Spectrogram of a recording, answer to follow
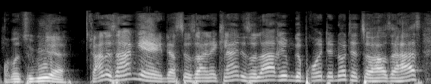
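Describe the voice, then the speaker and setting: A man playing a brash, crude loudmouth. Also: a little high, lively intonation, fairly quick, lightly acted. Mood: impatient. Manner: loud, rude, mixes broken English into German. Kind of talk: comedy sketch acting.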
